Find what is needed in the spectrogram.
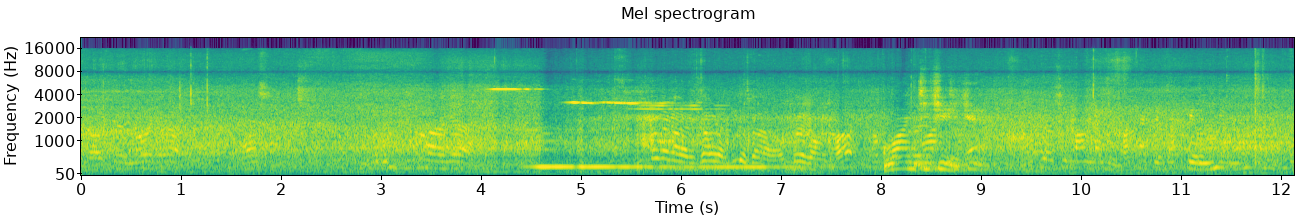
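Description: Road traffic on a busy multi-lane street, a steady noise of passing cars, with voices over it. A steady low tone holds for about two seconds near the middle.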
